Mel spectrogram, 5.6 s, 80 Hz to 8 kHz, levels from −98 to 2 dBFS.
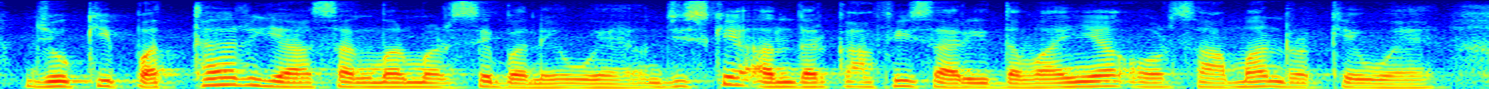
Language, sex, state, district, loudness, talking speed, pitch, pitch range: Hindi, female, Gujarat, Valsad, -19 LUFS, 205 wpm, 145 Hz, 140-165 Hz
